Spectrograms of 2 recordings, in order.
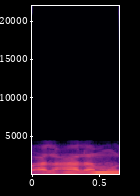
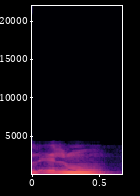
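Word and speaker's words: عَلَمٌ: Bacanya itu alamu. Jangan dibaca alilmu.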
